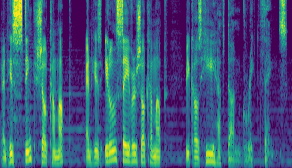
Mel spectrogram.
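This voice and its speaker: Male narrator, dramatized scripture reading, solemn and declamatory, measured phrasing, animated rise and fall, music underneath. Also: lowish voice. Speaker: audiobook narrator.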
